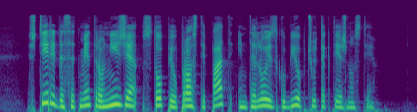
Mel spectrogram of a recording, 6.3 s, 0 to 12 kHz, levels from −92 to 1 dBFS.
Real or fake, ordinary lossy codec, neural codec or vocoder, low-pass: real; MP3, 64 kbps; none; 7.2 kHz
